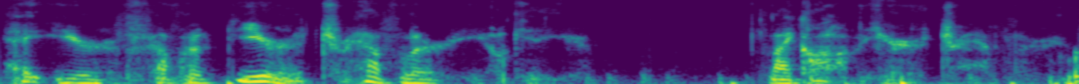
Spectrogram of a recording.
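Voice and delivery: breathy, very quiet, hushed whisper. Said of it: "whispers in your ear".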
